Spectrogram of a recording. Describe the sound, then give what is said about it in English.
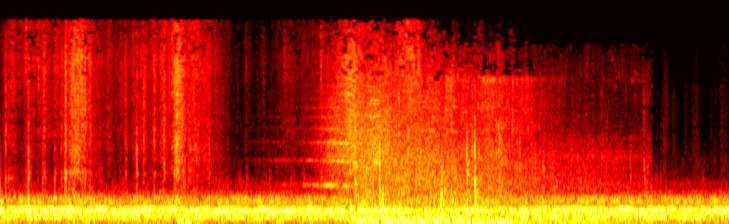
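A segment bumper jingle plays as a continuous low, rumbling roar, with a burst of bright, crash-like shattering noise near the middle, with no voices. “For half a second, I forgot. You forgot. You forgot. That we had a bumper. Oh, oh. shit. Let's bump.”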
